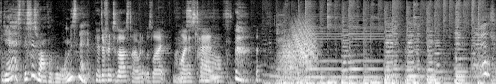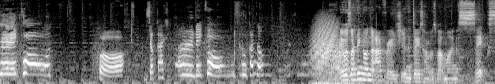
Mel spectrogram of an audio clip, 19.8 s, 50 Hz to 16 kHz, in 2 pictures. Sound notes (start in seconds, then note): 4.8 laugh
